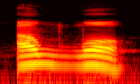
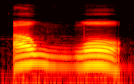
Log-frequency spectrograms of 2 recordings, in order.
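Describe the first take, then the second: No difference in how they are said.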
